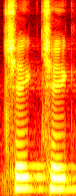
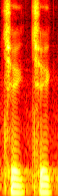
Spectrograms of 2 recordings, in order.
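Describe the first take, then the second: First: The voice has fewer low-frequency breath pops. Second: The voice has more low-frequency breath pops.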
